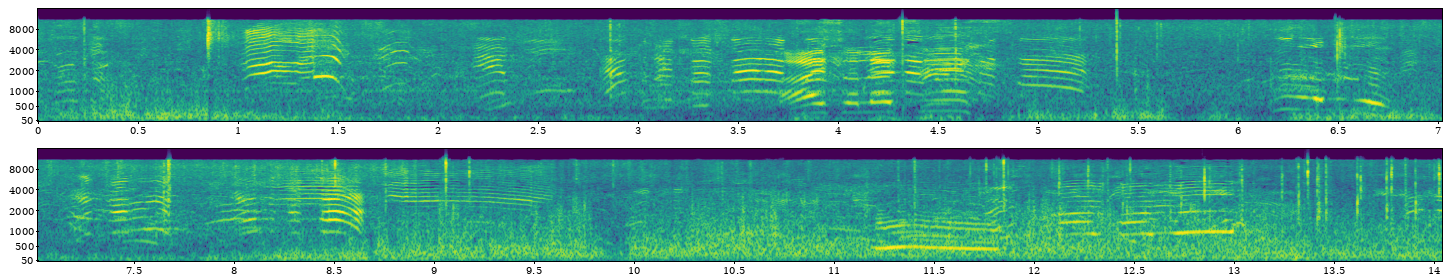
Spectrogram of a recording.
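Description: Young girls shout to each other on an open field.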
